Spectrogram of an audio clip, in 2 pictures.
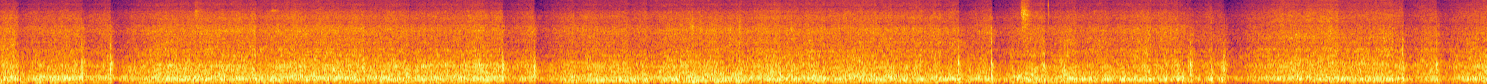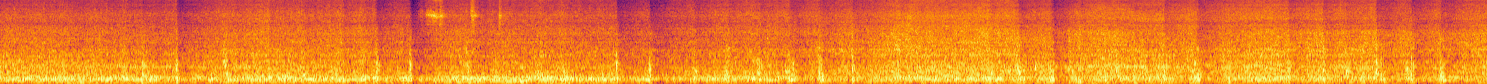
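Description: Heritage railway train running along the track, heard from its rear cab: a steady rumble of wheels on rail with scattered clicks and knocks from the running gear.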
